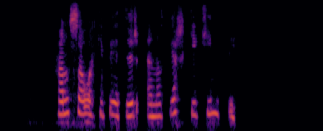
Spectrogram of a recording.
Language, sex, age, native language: Icelandic, female, 18-19, Icelandic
